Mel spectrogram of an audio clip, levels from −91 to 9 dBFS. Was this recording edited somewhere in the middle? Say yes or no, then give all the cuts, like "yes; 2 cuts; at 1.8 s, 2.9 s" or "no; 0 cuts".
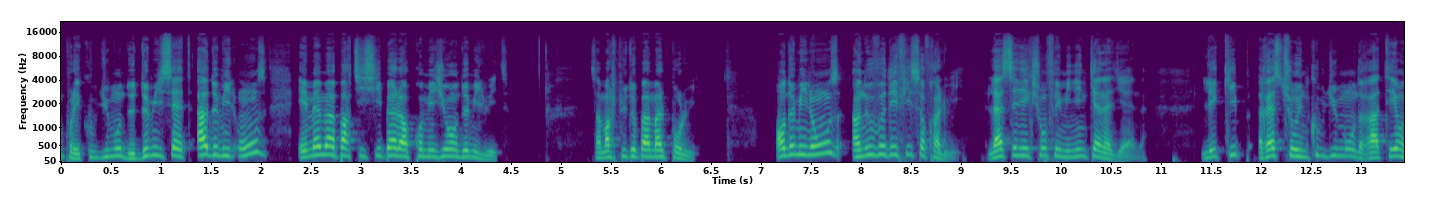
no; 0 cuts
